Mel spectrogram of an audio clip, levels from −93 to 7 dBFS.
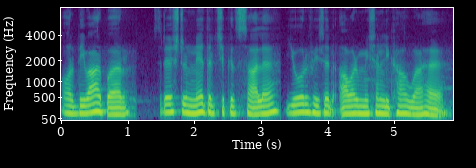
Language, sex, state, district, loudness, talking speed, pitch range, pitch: Hindi, male, Jharkhand, Ranchi, -12 LUFS, 135 wpm, 140-160 Hz, 150 Hz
